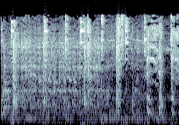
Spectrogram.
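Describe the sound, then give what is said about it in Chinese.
A car engine cranks and turns over at a car repair shop, then runs in a rough idle with irregular revving bursts, fairly loud, with no voices. “哦，是修理汽车。小鹏的爸爸每天为别人修理汽车”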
